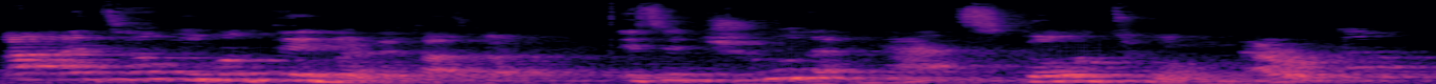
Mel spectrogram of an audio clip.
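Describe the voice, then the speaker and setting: A man's voice: very high-pitched, big pitch swings, moderate pace, a little hiss or hum. A man playing an eager, idealistic young Irish countryman given to speechifying, in a dramatic stage reading. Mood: earnest, surprised. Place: large reverberant indoor hall, from far off. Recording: very echoey hall, distant mic.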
